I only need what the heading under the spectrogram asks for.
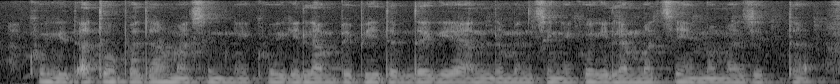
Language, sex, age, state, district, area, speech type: Manipuri, male, 18-30, Manipur, Tengnoupal, rural, spontaneous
